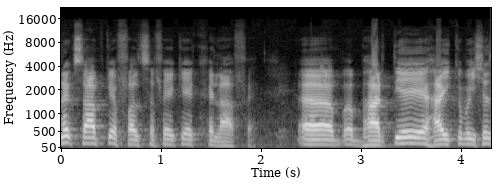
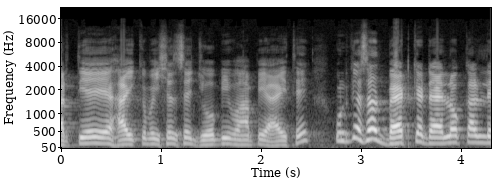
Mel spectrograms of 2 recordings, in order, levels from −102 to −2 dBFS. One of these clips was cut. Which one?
first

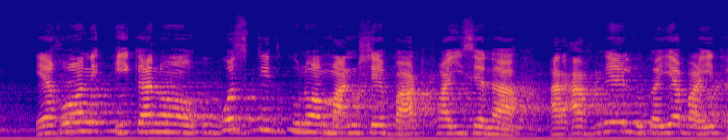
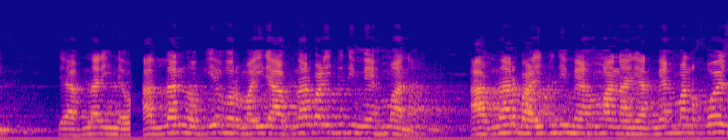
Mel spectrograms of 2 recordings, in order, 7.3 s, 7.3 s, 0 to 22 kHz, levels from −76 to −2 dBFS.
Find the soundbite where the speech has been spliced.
second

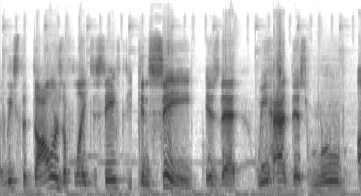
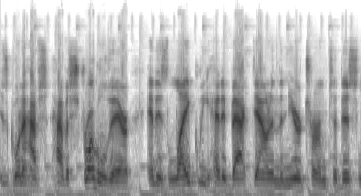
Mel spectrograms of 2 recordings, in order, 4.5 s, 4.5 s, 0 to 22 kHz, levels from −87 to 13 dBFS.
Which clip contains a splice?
first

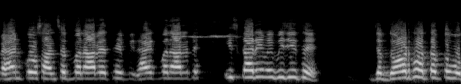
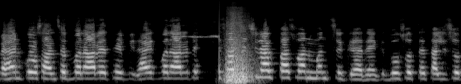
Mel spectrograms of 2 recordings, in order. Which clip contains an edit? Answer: second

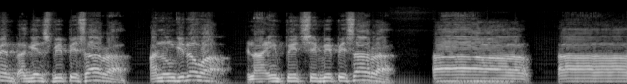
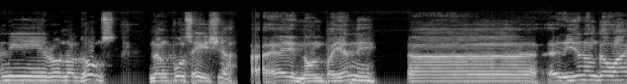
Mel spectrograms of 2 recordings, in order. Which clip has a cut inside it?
second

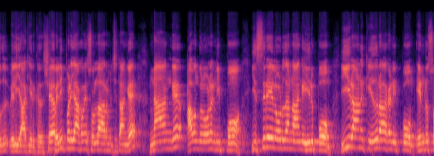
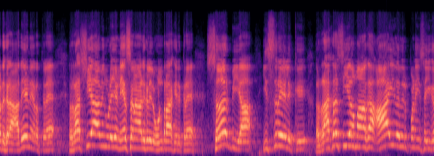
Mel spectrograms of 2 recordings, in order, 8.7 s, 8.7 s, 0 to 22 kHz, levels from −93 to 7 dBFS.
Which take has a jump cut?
first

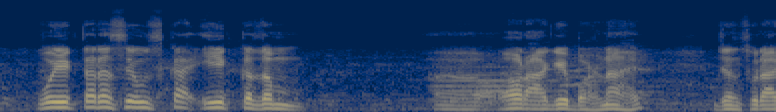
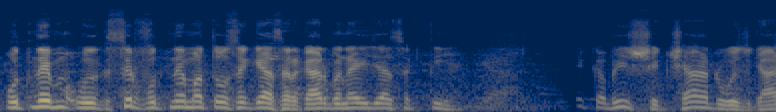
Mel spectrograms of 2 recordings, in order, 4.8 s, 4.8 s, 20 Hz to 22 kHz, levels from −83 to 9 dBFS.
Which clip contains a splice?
second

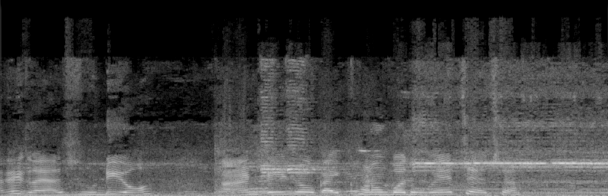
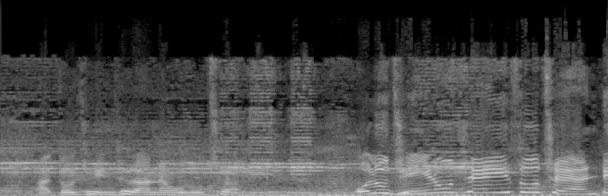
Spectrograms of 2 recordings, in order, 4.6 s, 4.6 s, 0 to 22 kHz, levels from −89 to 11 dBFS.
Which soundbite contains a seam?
first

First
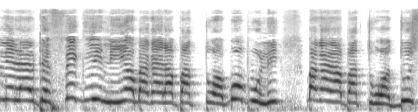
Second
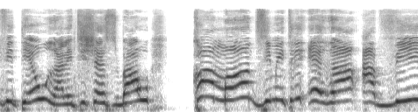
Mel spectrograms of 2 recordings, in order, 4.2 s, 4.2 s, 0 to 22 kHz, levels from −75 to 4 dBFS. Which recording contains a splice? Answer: second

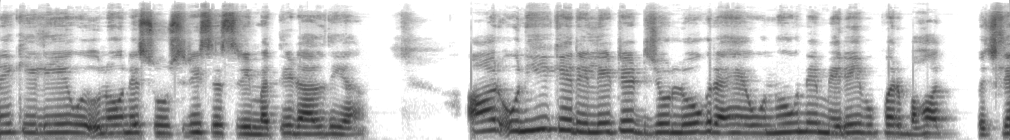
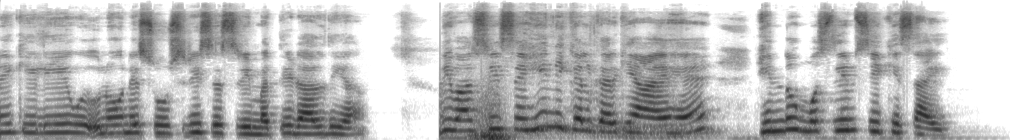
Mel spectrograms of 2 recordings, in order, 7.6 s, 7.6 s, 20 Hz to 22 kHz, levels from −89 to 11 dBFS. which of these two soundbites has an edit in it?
second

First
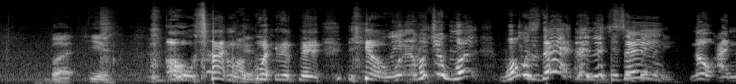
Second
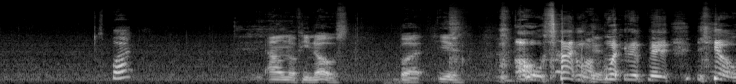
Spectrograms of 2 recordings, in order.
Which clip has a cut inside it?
first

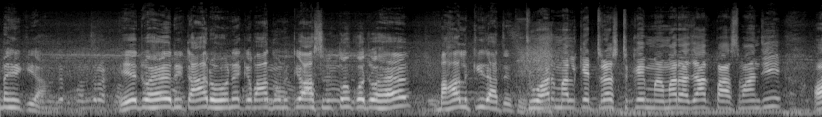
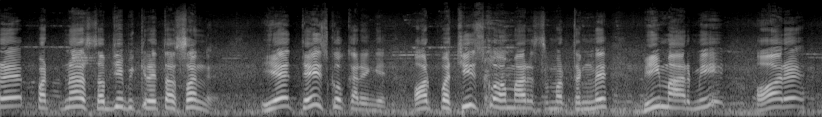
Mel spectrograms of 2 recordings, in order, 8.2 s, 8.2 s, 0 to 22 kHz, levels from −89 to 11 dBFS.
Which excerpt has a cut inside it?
first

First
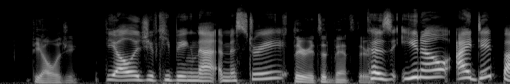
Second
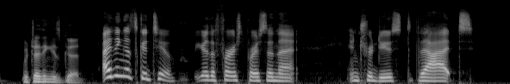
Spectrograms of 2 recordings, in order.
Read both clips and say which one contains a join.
second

